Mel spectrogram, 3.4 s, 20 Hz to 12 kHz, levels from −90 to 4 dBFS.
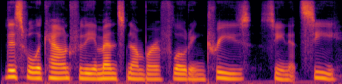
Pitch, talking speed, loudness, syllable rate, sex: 175 Hz, 230 wpm, -19 LUFS, 5.5 syllables/s, female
